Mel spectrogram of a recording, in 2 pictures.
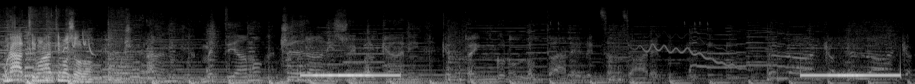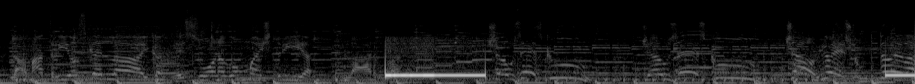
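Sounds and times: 
speech: 0.2s - 1.1s
telephone call ringing tone: 3.0s - 4.0s, 8.0s - 9.0s, 13.0s - 14.0s, 18.0s - 18.2s.

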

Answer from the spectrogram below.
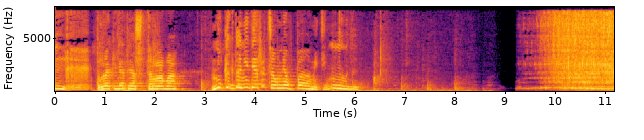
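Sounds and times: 
speech: 0.0s - 6.2s
water pouring from a barrel into a tin watering can: 9.3s - 11.1s.

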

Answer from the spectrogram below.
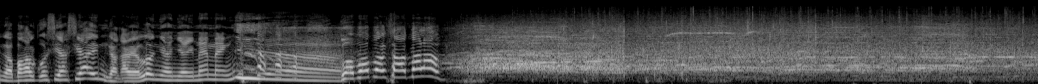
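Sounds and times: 
speech: 0.0s - 5.1s
stand-up comedy audience applause: 4.6s - 10.3s.

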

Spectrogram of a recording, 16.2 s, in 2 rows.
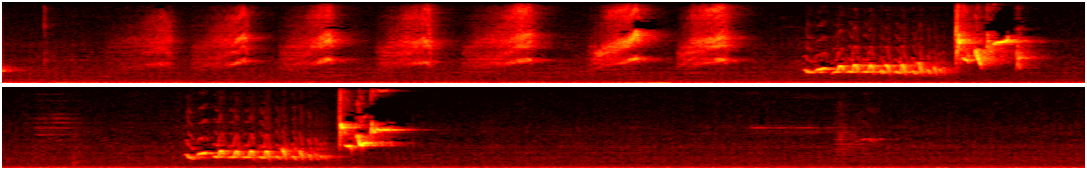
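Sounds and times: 
white-rumped shama training song with rich whistles and buzzy bursts: 0.9s - 8.6s, 9.5s - 11.4s, 13.7s - 14.9s.

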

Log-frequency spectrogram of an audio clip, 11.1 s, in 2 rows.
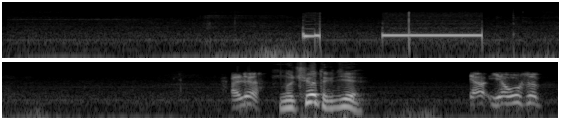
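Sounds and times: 
long steady telephone tone: 3.0s - 3.2s, 3.8s - 4.8s
telephone beep while placing a call: 3.8s - 4.8s
speech: 7.9s - 9.3s, 10.2s - 11.0s.

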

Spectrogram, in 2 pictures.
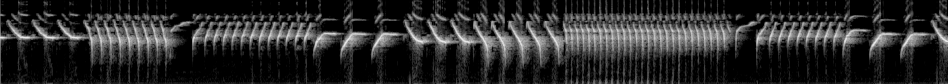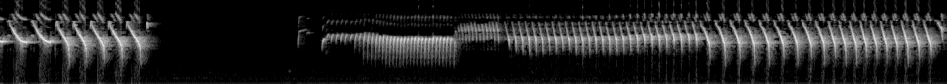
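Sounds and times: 
canary song with long rolling trills and cuit cuit notes: 0.0s - 11.1s, 12.4s - 18.9s.

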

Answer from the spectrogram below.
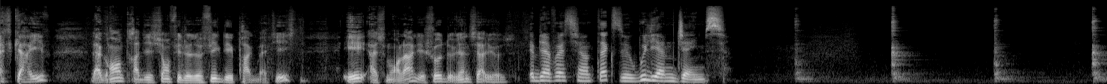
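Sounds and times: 
speech: 0.0s - 7.3s
clock ticking: 7.9s - 8.2s, 8.9s - 9.3s, 9.9s - 11.0s.

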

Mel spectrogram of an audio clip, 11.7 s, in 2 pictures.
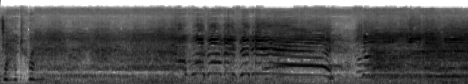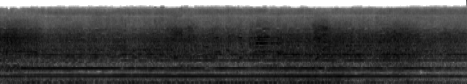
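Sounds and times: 
freight train bound for Nanjing rumbling: 0.0s - 11.6s
freight train horn holding a sustained chord: 4.5s - 11.6s.

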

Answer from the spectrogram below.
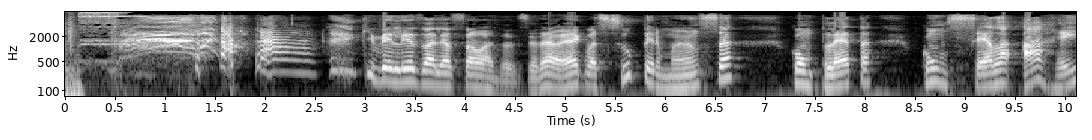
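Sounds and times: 
radio show prank-call jingle with ringing telephone bell: 0.1s - 0.8s
laughter: 0.5s - 2.9s
speech: 3.1s - 10.1s.

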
